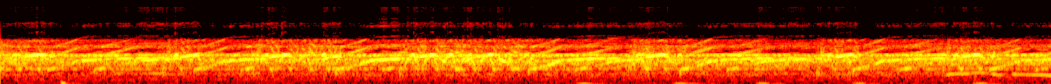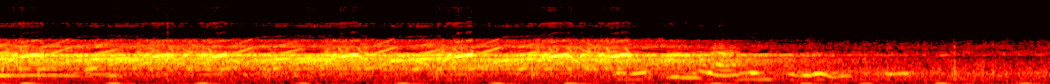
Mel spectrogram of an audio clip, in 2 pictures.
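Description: Police car siren sounding in a fast yelp, a rising sweep repeated several times a second over a steady tone. It cuts off about nine seconds in.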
